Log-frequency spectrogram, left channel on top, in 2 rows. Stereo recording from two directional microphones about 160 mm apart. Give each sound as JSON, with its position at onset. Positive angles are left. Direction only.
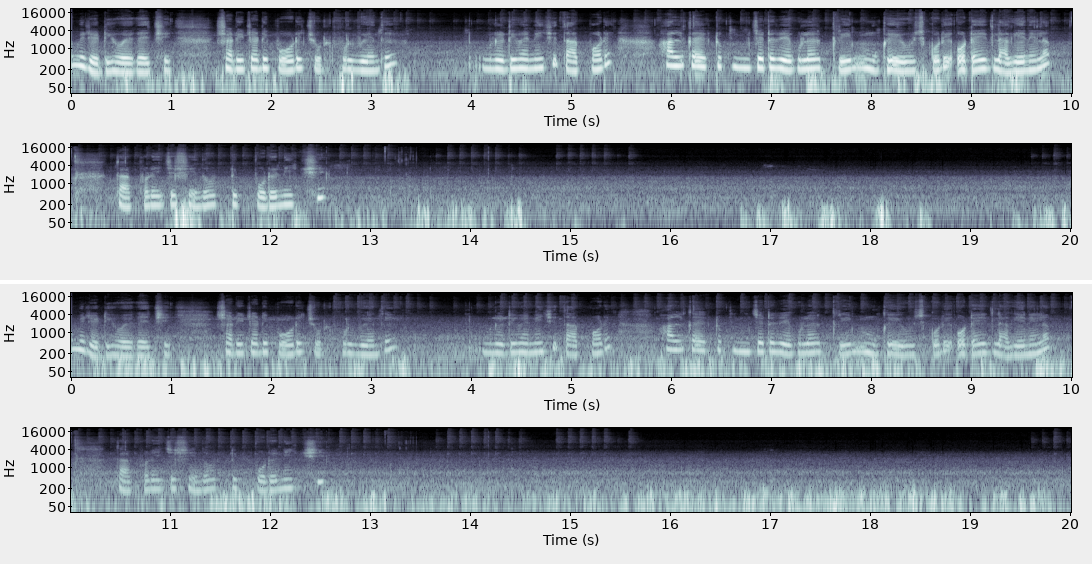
{"t": 0.1, "sound": "speech", "side_deg": 35}
{"t": 7.8, "sound": "speech", "side_deg": 20}
{"t": 8.1, "sound": "speech", "side_deg": 40}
